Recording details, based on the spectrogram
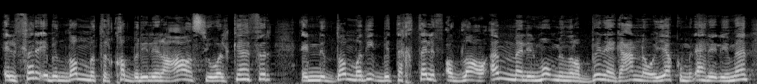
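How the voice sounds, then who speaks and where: A man's voice: sits high, rapid-fire, a little mellow. A man preaching a colloquial religious sermon in an Egyptian Arabic accent, fervent and asking his listeners rhetorical questions.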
